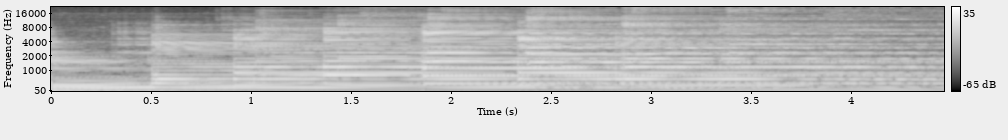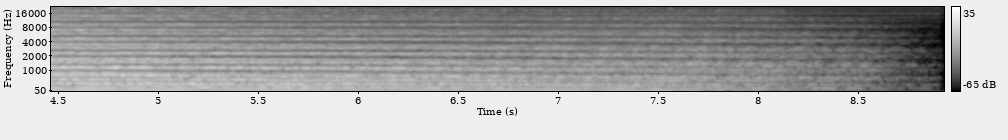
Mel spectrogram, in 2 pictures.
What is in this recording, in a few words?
G P-S, guitar chords; East West; Steve Stevens Guitar Samples Collection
